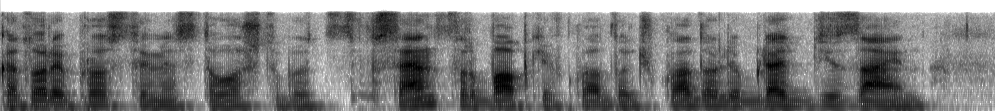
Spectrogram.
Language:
Russian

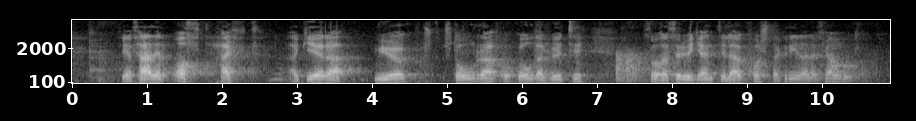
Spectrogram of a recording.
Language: Icelandic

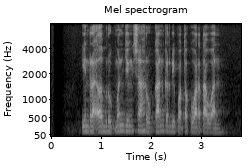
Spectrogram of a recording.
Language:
Sundanese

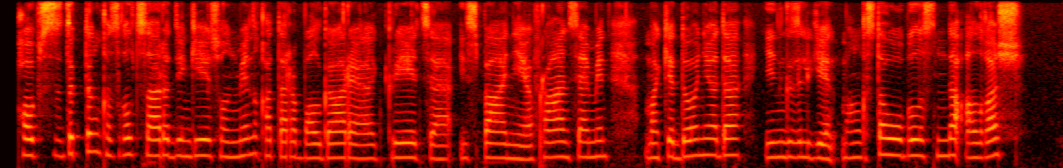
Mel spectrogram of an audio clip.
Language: Kazakh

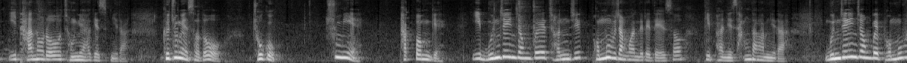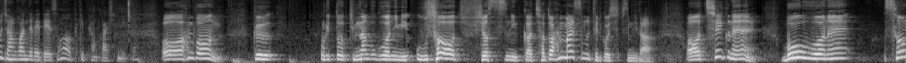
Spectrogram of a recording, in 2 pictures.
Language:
Korean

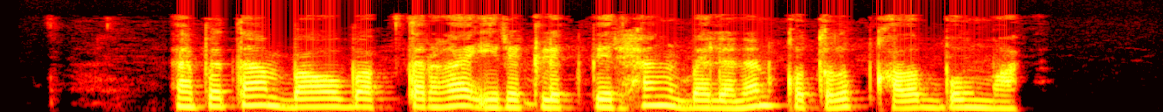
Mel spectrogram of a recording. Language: Bashkir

